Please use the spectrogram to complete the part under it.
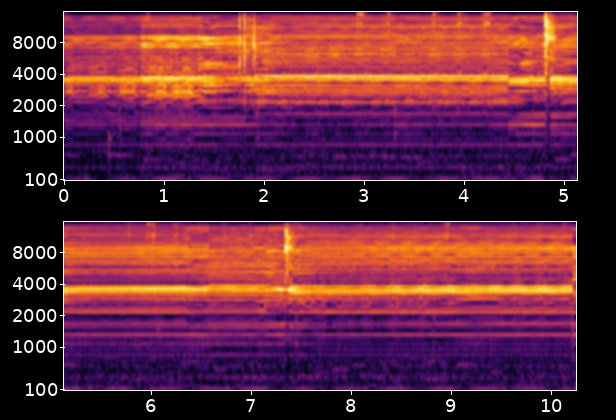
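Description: Hair clippers with a half guard blend a low taper, a steady loud electric buzz with a constant hum throughout, broken by a few sharp clicks and brief contact sounds near the mic.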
